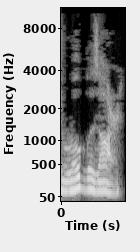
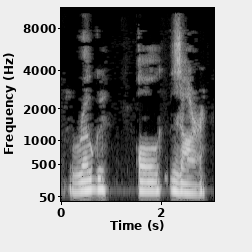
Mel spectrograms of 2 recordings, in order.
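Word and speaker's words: Rogol Zaar: But just so people know, this is Rogue Lazar. Rogue Ol Zar. Let me spell it for you. It's R-O-G-O-L, then Z-A-A-R. That's two A's in there. Rogue Lazar.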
